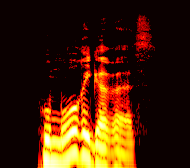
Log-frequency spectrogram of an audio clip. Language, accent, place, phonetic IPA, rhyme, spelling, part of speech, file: German, Germany, Berlin, [ˌhuˈmoːʁɪɡəʁəs], -oːʁɪɡəʁəs, humorigeres, adjective, De-humorigeres.ogg
- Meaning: strong/mixed nominative/accusative neuter singular comparative degree of humorig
